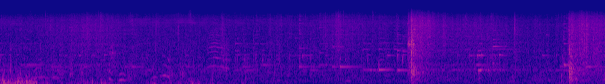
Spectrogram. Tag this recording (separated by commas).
Goat, Animal, Speech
